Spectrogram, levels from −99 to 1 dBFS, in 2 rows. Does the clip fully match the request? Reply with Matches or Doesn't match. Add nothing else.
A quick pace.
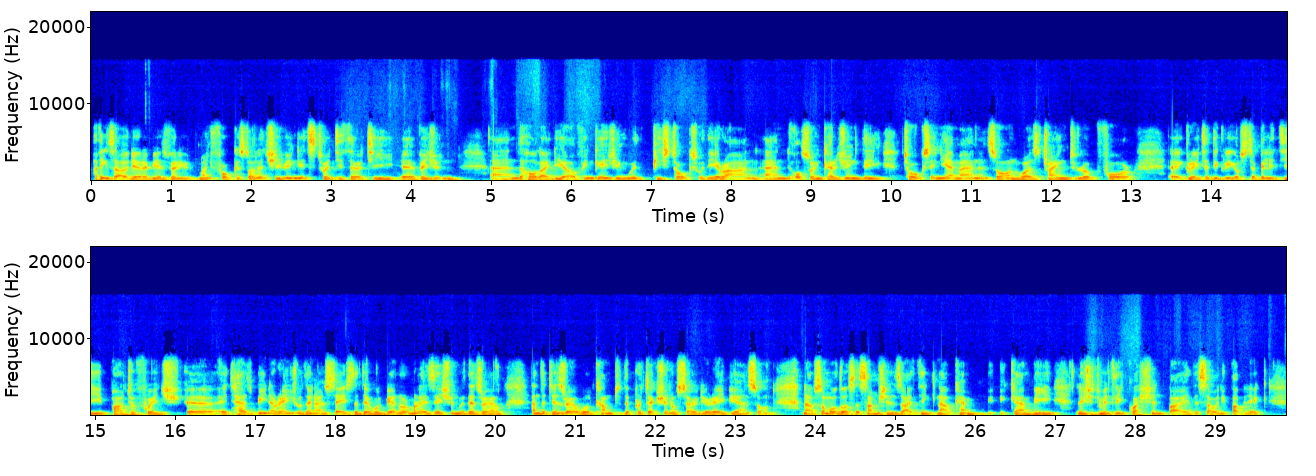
Doesn't match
